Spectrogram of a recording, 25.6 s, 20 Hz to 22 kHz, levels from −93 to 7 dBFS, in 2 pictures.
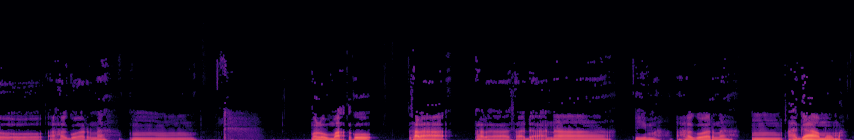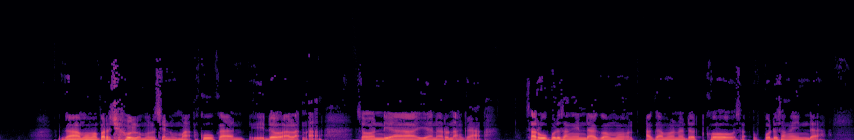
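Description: Throughout the speech, the sound turns watery and swirly. S sounds chirp metallically, and onsets smear. The cause is likely MP3 compression, and heavy. It fits a bitrate near 32 kbps. Weak frequency lines vanish and return from frame to frame.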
